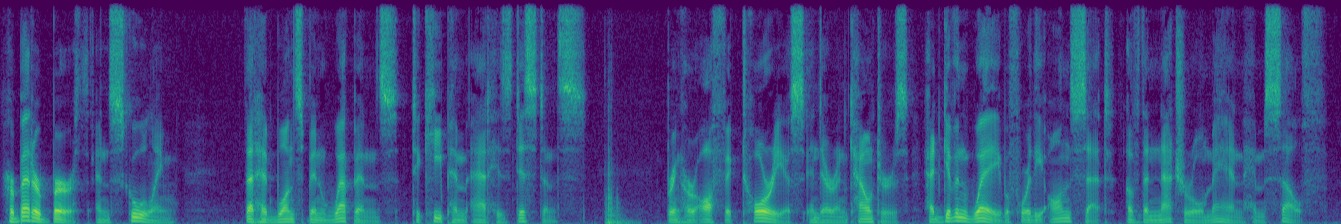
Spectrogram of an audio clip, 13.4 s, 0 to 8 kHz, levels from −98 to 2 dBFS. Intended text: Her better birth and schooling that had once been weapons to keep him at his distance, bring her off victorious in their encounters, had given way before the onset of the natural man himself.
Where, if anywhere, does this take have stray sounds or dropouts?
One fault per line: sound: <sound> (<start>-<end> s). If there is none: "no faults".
sound: thud (6.0-6.4 s)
